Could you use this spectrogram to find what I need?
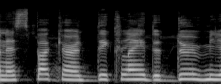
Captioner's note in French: voix de l'interprète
